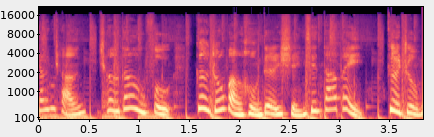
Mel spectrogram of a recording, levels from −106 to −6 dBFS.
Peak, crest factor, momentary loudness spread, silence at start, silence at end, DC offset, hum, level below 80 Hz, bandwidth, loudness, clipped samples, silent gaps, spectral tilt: 0 dBFS; 12 dB; 6 LU; 0 s; 0 s; under 0.1%; none; -26 dBFS; 16.5 kHz; -12 LUFS; under 0.1%; none; -6.5 dB/octave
